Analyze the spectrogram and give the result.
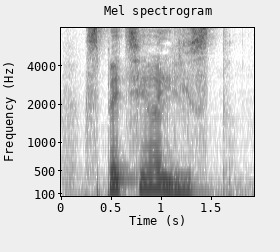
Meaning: specialist
- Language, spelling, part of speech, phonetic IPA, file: Ukrainian, спеціаліст, noun, [spet͡sʲiɐˈlʲist], Uk-спеціаліст.ogg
